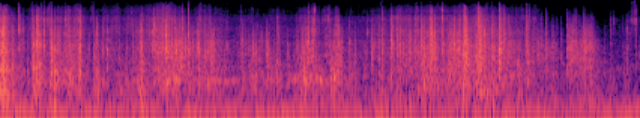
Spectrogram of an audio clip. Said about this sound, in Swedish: Ska vi se här. Prassla lite för att ljudillustrera spänningen.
